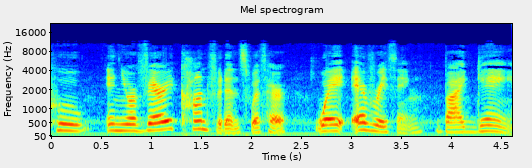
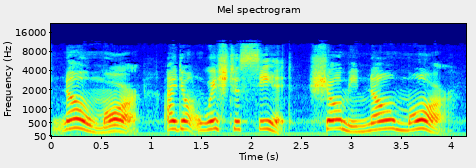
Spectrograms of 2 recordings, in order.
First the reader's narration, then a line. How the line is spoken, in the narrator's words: cried Scrooge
